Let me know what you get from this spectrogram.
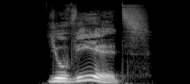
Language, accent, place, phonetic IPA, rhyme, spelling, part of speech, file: German, Germany, Berlin, [juˈveːls], -eːls, Juwels, noun, De-Juwels.ogg
- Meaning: genitive singular of Juwel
